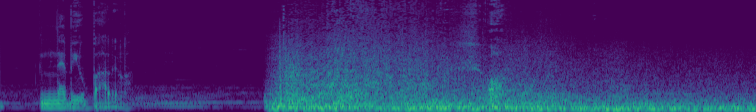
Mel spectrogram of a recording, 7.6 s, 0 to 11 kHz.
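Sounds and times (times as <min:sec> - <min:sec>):
speech: 0:00.6 - 0:01.4, 0:04.8 - 0:05.2
bomb explosion rumble in the next street: 0:02.7 - 0:07.5.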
